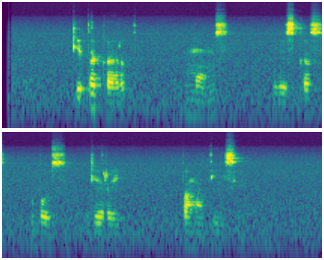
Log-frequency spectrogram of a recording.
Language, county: Lithuanian, Vilnius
